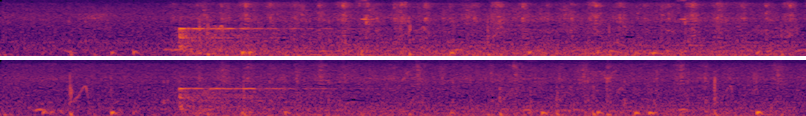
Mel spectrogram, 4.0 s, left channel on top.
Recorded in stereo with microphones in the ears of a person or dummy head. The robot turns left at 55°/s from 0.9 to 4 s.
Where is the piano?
15° left (ahead or behind), 3 m; by 1.2 s 30° left (ahead or behind), 3 m.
